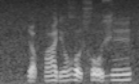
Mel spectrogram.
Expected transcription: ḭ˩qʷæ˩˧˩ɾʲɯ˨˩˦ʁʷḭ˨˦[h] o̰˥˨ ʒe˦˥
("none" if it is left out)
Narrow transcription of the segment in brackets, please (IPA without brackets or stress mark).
x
